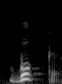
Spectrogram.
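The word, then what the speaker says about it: book: छोटा उच्चारण जैसे बी डबल ओ के बुक एल डबल ओ के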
